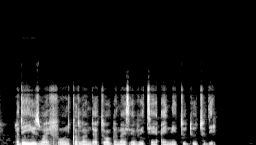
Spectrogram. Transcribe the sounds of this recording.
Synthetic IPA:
adejuzmaɪfõ̰nkalãndatʰuɔɡanaɪzɛvɹit̪ɪ̃ŋaɪnid̚tʰudutʰude

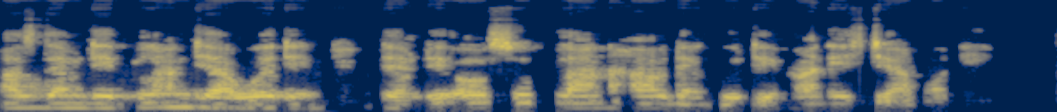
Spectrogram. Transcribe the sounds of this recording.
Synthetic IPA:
asdɛ̃mdeplãndɛawɛdĩndɛ̃mdeɔlsoplãnhawdɛ̃mɡudemaned͡ʒdɛamɔni

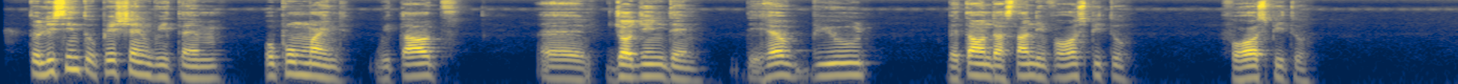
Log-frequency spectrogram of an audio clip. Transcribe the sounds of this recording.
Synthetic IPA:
tulisĩntupeʃɛ̃ntwiθɛm | opə̃nmãɪ̃nd | wiθaʊt | ɛd͡ʒɔd͡ʒĩndɛ̃m | dḛɦɛbju | bɛtaɔ̃ndastãndĩŋfɔhɔspito | fɔhɔspital

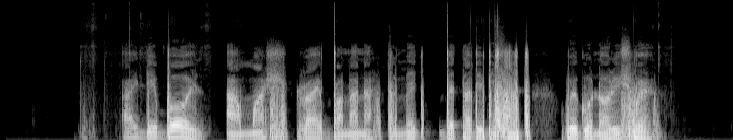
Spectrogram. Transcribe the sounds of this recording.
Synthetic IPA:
aɪdebɔɪl | anmaʃɾaɪbananatʰumekbɛtabebifud | weɡonɔɾiʃwɛ

